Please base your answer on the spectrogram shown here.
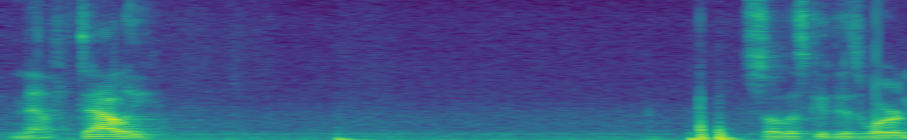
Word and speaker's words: Naphtali: And his name in the Hebrew is pronounced Naphtali, which means my wrestling or wrestling.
